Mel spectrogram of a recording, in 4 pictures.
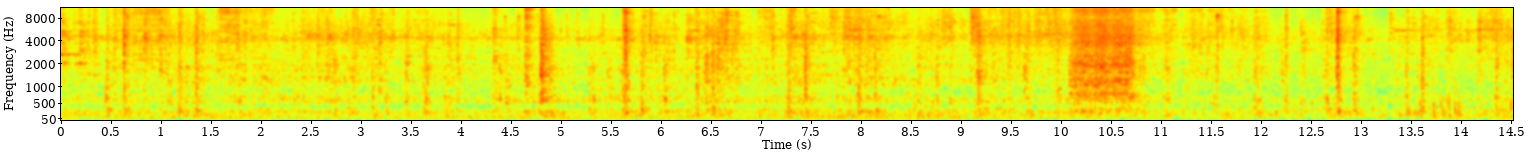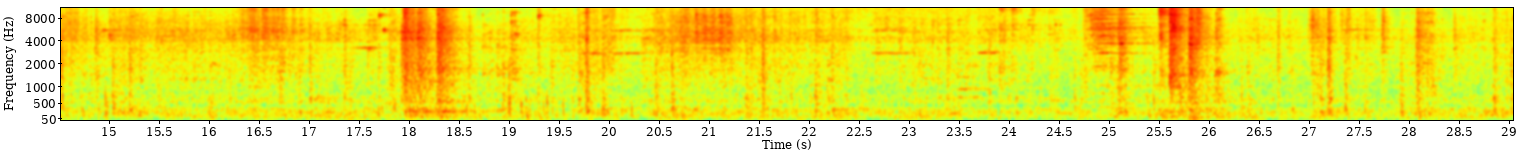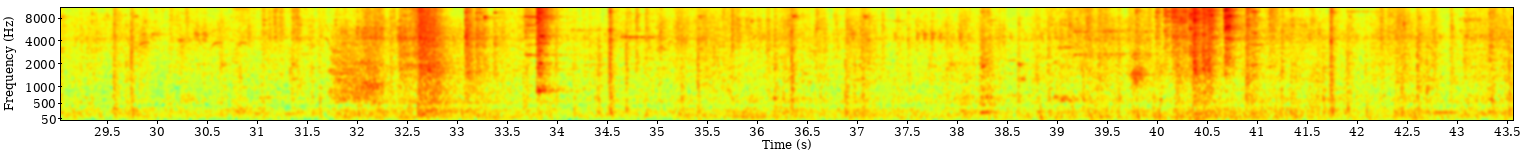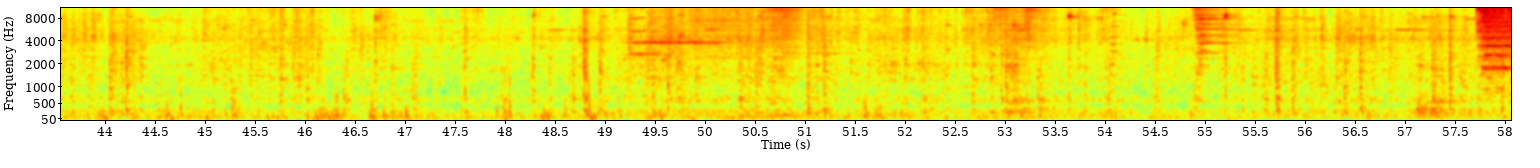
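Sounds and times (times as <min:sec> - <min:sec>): train cars rumbling over track: 0:00.0 - 0:58.0
wheels screeching: 0:10.0 - 0:11.1.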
